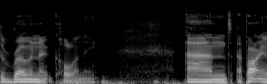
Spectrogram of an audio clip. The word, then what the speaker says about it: Roanoke: Roanoke, no, but I love I love the name Rowan and I love oak. – Yeah, it's Roanoke colony, so it's spelled like O... Sorry, R-O-A. – Yeah. – N-O-K-E.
